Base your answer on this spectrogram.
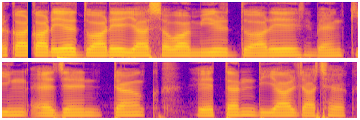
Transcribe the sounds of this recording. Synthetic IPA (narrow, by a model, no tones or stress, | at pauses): pɾkakaɾeɾd̪waɾejasəʋamiɾd̪waɾebɛ̃ŋkiŋɡed͡ʒeɳʈək | et̪ənd̪ijald͡ʒat͡ʃʰɛk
